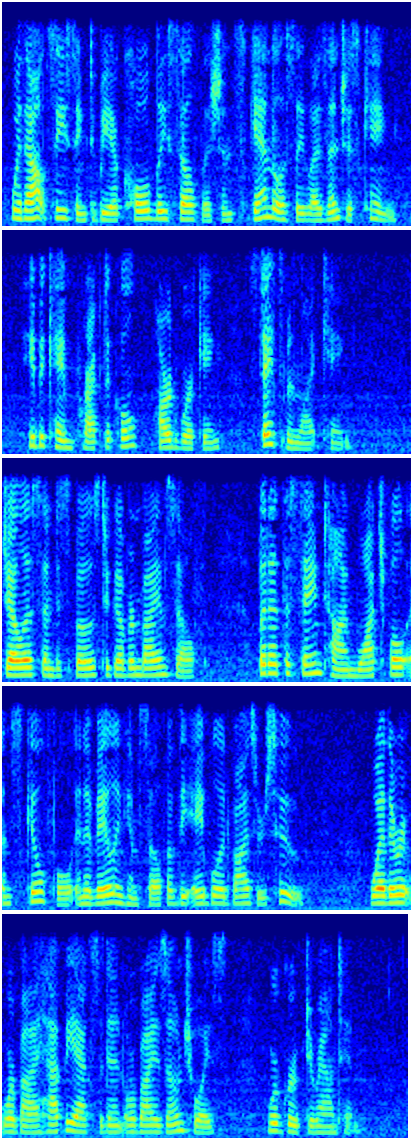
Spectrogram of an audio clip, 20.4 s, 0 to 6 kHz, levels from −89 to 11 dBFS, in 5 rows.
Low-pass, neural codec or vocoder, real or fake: 5.4 kHz; none; real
